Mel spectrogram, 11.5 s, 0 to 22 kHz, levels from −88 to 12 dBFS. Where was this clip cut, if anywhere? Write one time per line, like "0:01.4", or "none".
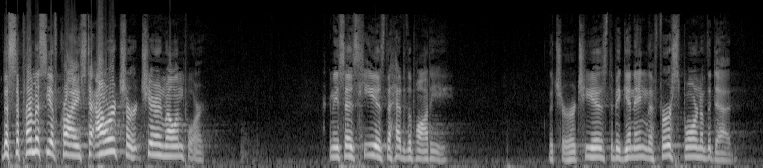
none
